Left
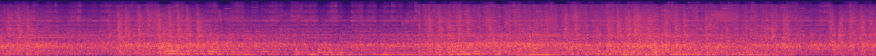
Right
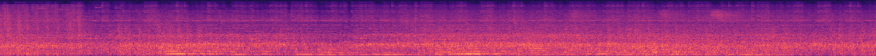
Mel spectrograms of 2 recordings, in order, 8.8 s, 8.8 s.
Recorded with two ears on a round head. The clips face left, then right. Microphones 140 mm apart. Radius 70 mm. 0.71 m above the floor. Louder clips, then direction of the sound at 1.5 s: Even; 30° left (ahead or behind).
